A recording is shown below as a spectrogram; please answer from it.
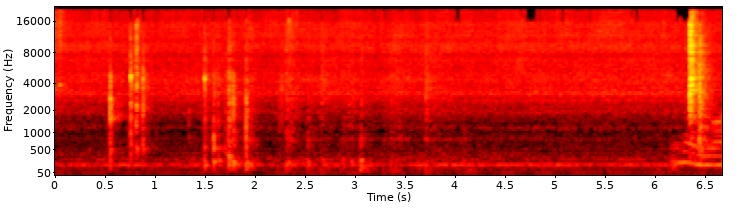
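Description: Onions being stirred in a pan with salt until they wilt, soft scraping and clinks of a spoon against the pan over a faint sizzle, with quiet speech in the background.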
